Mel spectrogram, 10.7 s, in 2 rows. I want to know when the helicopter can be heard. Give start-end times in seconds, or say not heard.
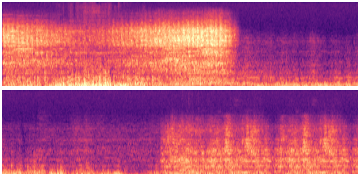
0.0-3.5.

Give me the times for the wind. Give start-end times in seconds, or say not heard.
0.0-10.6.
